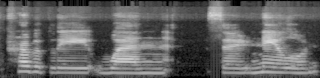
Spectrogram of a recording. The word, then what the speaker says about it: Niall: it's probably when so Neil or or Nial, I'm never sure actually on this pronunciation. In my head it was Neil. It's n i a l l. Yeah, and Niall depending on where you're from. I think the Irish call him Niall.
